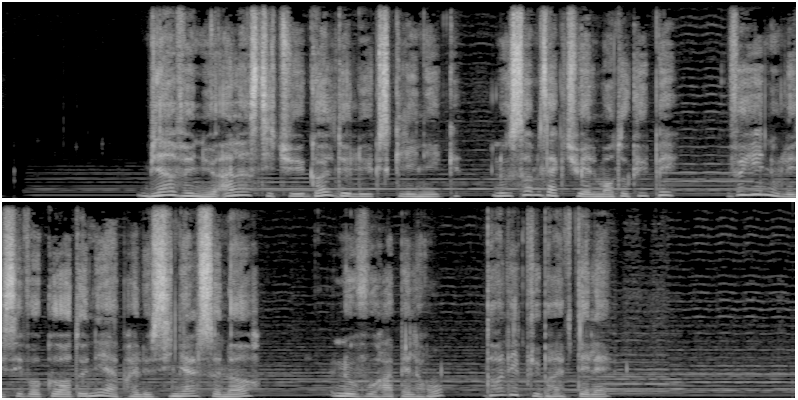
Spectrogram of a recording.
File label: IVR music; goldeluxe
